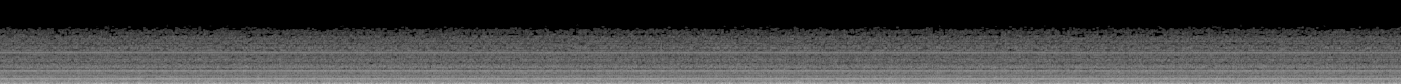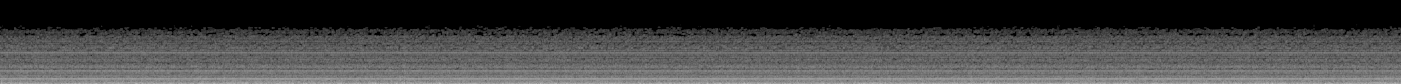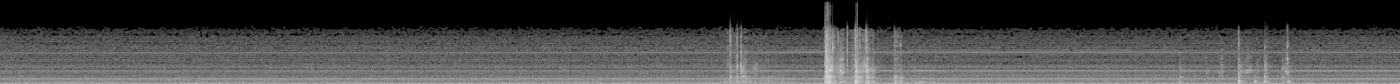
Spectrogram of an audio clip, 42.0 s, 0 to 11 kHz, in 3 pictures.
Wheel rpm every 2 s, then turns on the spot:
0, 0, 0, 0, 0, 0, 0, 0, 0, 0, 0, 0, 0, 0, 0, 0, 0, 0, 0, 0, 0.
none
